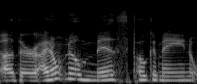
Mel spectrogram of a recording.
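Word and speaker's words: Pokimane: Nominees are Dr. Lupo, Myth, Ninja, Pokemon? Pokemani? – It's Pokemane.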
